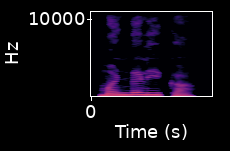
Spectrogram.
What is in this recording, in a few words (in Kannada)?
"ಮಂಡಳೀಕ", kannada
